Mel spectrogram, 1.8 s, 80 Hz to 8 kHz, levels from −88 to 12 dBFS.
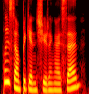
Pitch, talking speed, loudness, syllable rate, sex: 210 Hz, 200 wpm, -19 LUFS, 6.0 syllables/s, female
